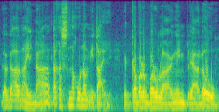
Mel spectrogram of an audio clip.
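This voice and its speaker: A reasonable husband with an Ilocano accent, acted by a man. His mid-pitched voice is matter-of-fact and mildly chiding, in comedy-drama style. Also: moderate pace, close to an everyday voice. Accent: Filipino, Ilocano.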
